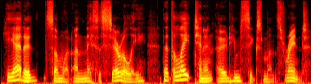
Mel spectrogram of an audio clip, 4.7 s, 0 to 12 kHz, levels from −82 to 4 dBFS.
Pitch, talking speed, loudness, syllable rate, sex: 130 Hz, 165 wpm, -19 LUFS, 5.3 syllables/s, male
